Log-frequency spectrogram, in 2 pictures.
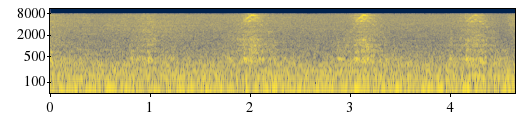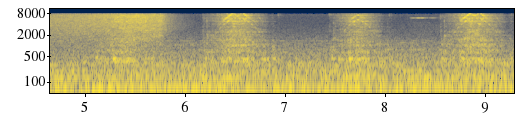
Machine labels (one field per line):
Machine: slide rail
